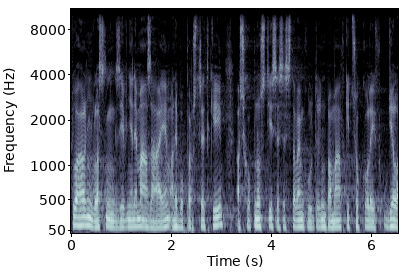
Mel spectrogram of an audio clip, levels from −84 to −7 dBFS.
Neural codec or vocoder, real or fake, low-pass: none; real; 9.9 kHz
